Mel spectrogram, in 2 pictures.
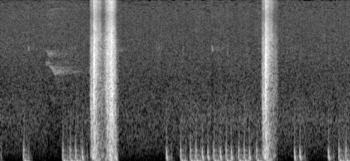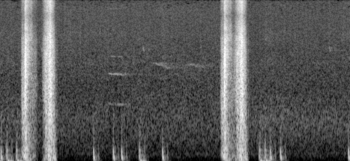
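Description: Quick soft game footsteps patter in bursts.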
